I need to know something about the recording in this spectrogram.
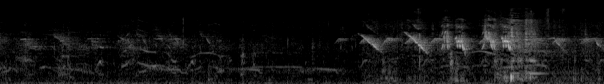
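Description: A troop of monkeys chatters and squeals, growing louder and shriller.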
